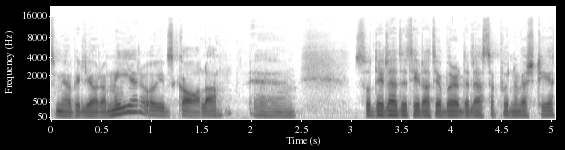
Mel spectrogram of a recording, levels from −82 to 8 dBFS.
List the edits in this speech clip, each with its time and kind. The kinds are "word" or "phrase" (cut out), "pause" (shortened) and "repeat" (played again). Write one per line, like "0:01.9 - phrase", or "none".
0:01.2 - word
0:01.9 - pause

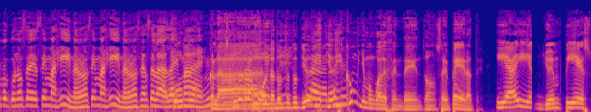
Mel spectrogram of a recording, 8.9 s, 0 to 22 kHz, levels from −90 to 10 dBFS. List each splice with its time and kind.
0:01.3 - repeat
0:07.3 - pause
0:08.0 - word

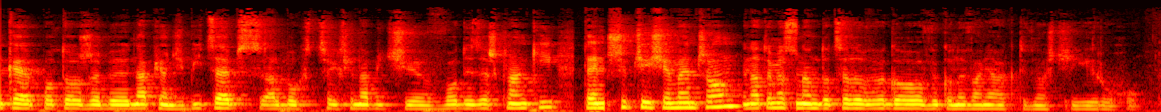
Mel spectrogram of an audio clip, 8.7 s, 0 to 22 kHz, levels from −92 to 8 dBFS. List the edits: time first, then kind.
0:02.6 - word
0:04.5 - word
0:06.0 - word

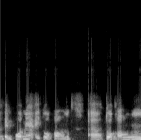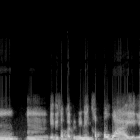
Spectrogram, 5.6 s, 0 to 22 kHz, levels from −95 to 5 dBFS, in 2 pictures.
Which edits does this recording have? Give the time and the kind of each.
0:03.2 - pause

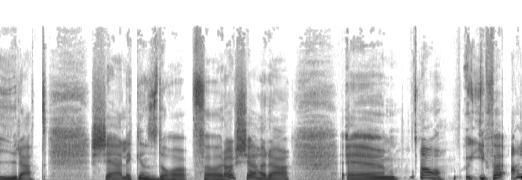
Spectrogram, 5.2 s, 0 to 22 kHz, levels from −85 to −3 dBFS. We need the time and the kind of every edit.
0:02.2 - word

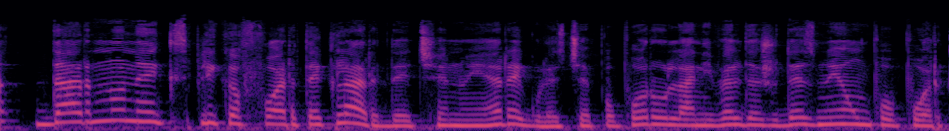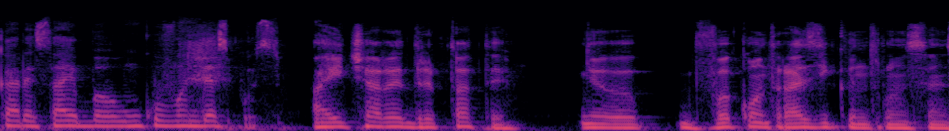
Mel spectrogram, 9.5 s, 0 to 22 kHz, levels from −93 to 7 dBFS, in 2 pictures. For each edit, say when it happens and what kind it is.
none

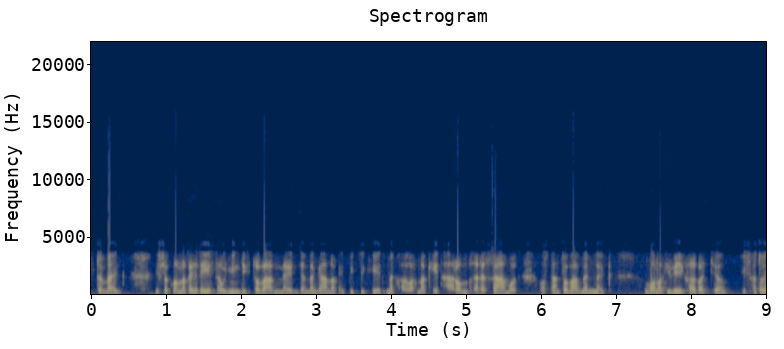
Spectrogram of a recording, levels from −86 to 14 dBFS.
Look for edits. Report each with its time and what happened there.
none

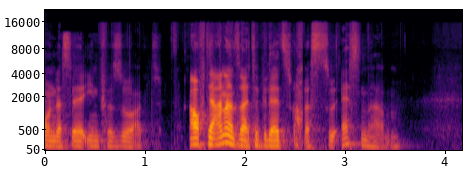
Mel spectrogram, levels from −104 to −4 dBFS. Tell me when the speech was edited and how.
0:01.3 - pause
0:02.6 - word

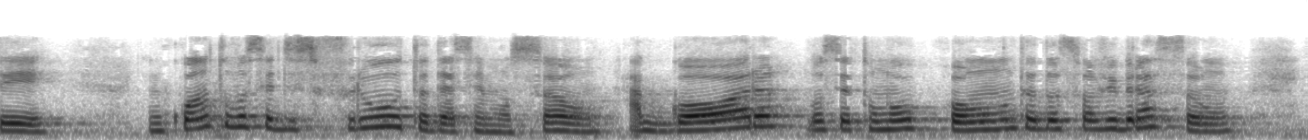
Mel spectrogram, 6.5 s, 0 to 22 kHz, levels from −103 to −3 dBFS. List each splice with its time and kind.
0:03.1 - pause

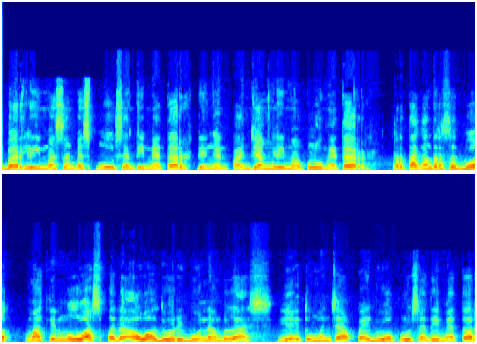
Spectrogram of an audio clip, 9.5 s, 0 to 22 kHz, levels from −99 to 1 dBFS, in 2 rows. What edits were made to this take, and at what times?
0:03.8 - pause

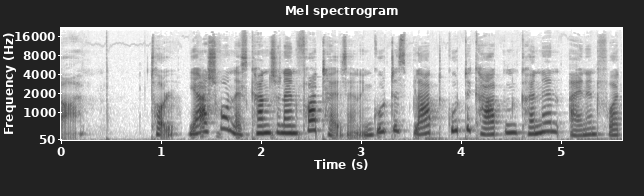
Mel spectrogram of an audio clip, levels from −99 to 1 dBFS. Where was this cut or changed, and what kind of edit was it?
0:01.2 - pause

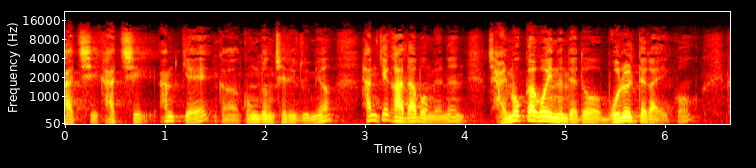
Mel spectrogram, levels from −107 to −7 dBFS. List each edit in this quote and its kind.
none

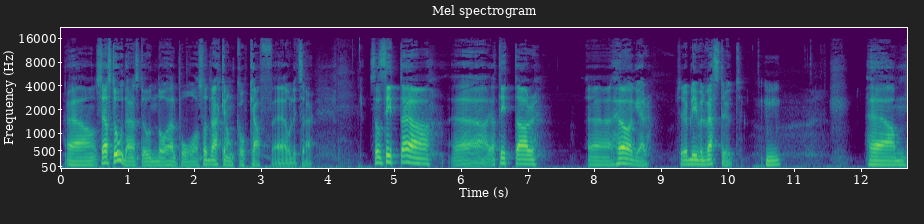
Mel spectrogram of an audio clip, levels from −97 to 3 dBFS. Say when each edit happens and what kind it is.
none

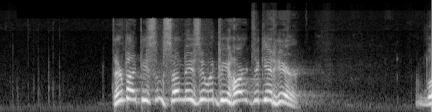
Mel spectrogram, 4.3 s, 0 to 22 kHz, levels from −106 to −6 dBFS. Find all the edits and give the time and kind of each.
none

